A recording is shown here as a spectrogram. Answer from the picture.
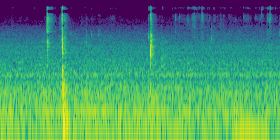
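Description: Close mouth sounds of eating a sauce-covered fried chicken wing: wet chewing, with three sharp smacks, two about a second in and one near three seconds.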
